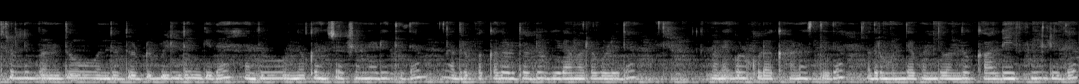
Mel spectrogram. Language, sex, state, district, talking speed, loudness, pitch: Kannada, female, Karnataka, Raichur, 135 wpm, -13 LUFS, 265 Hz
